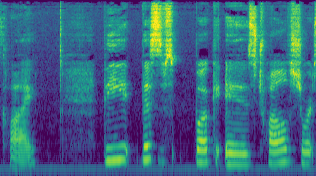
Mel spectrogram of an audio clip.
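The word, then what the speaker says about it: Klay: Yes, it looks like clay, but it's actually pronounced Cly.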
